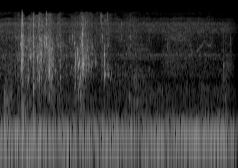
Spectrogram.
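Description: Freshly caught fish heaped in the wet bottom of a small boat, with a quick cluster of wet slaps and splashes in the first second over a steady low rumble.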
